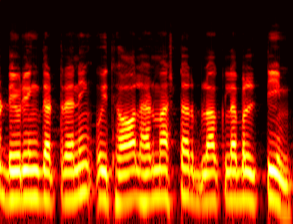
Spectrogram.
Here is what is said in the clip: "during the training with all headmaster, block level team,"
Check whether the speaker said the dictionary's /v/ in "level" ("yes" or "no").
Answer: no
